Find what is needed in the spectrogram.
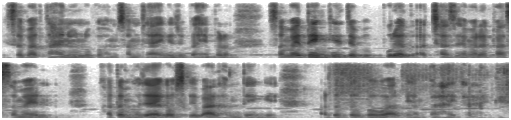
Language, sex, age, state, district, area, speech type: Hindi, female, 45-60, Bihar, Samastipur, rural, spontaneous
